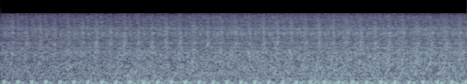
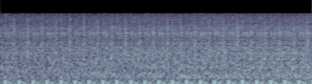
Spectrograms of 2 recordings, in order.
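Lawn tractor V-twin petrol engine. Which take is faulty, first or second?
second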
